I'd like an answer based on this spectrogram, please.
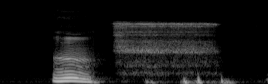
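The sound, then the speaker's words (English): A voice imitates a fast, forced out-breath: a short voiced sound, then a strong, breathy hiss of exhaled air lasting about a second before trailing off. “when you breathe out as well, you don't want to go like,”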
